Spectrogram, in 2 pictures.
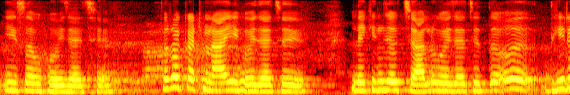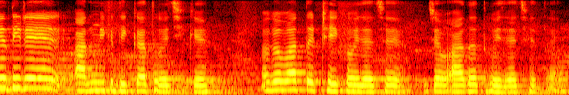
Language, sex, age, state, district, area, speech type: Maithili, female, 18-30, Bihar, Begusarai, rural, spontaneous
